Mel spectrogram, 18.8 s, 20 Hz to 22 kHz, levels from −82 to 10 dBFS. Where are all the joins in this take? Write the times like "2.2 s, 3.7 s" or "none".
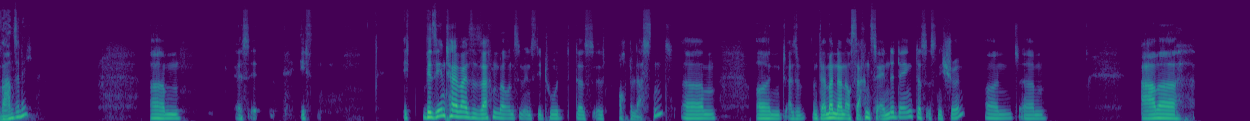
9.1 s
